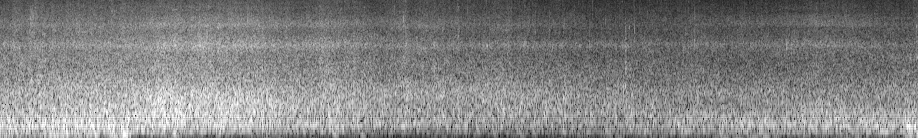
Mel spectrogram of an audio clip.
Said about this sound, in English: as they watched the waves roll in and out slowly.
